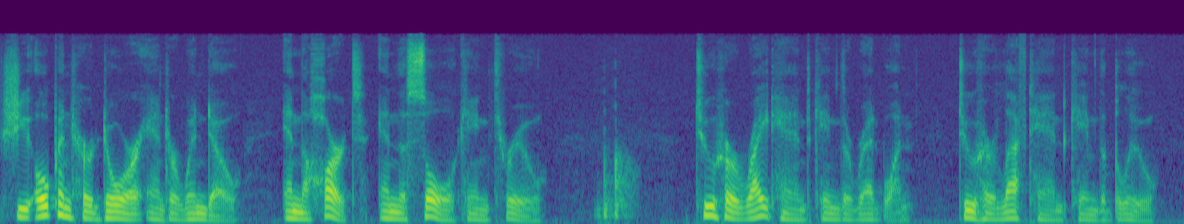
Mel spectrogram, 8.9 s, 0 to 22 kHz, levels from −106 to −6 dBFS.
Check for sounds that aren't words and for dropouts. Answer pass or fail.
fail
